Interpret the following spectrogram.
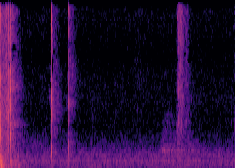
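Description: Small clicks from hands handling craft materials on a cardboard work surface: one sharp click at the start, then two fainter clicks about half a second later.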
